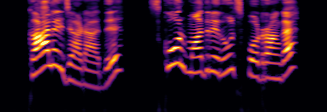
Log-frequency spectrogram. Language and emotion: Tamil, angry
